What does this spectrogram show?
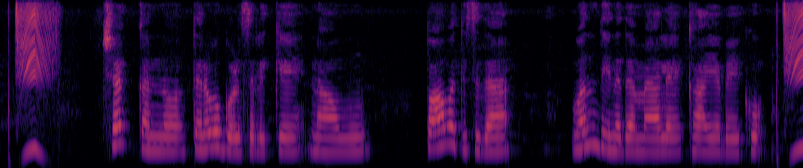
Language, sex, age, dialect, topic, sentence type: Kannada, female, 31-35, Dharwad Kannada, banking, statement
